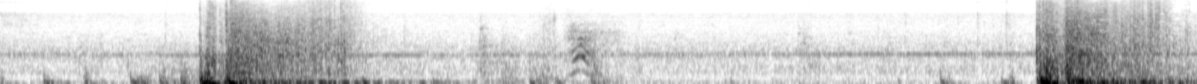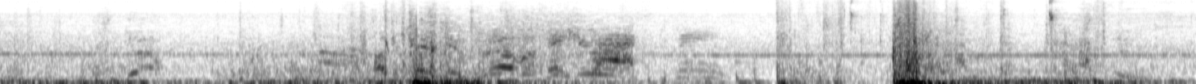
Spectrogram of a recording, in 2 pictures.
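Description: Gunshots crack in short loud bursts with echoing tails.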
